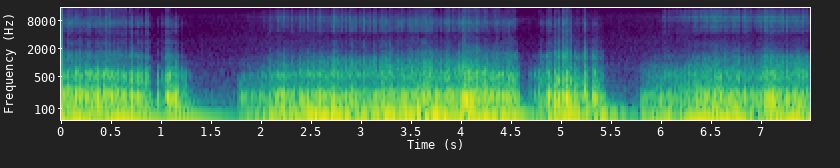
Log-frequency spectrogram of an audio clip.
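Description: Two green plastic forks, held by fingers, scratch and rake their tines over a black foam windscreen on a microphone. The result is a dense, low, rumbling scrape with almost no high end, broken by brief quiet gaps as the strokes pause and resume.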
